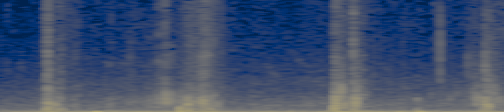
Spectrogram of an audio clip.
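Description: Footsteps walk toward a car at a steady, unhurried pace, about eight or nine soft crunching steps over a low background hum, with no voices.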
